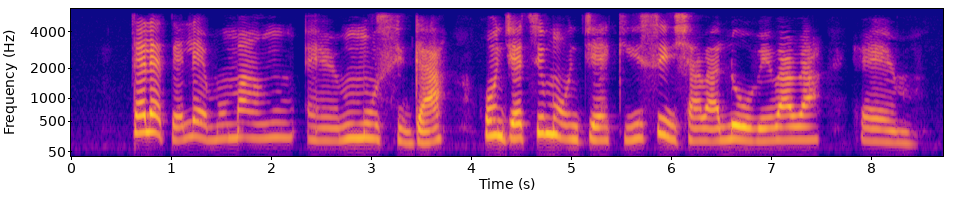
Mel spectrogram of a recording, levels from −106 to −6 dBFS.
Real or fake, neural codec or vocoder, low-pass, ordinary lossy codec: real; none; 5.4 kHz; AAC, 48 kbps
